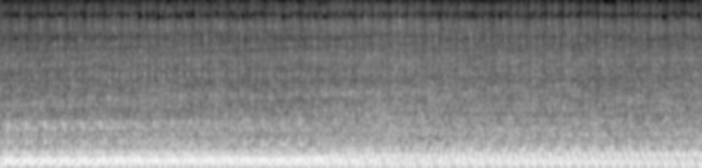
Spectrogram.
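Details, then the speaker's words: Tahoe first start after fuel pump wiring/pump fault was traced: deep, very loud, boomy steady idle drone; no mufflers fitted, exhaust ridiculously loud. "it is so loud I've got to get some Mufflers put on this thing it's ridiculous but hey at least it runs"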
